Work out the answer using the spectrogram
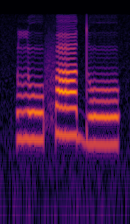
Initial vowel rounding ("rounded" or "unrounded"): rounded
